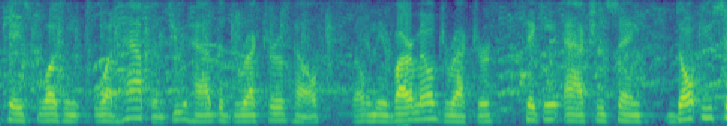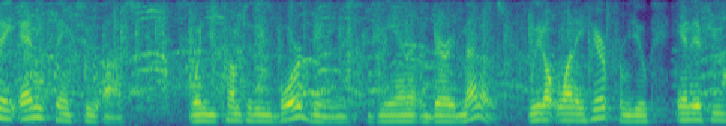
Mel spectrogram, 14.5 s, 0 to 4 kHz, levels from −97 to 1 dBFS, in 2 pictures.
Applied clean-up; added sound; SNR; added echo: none; Applause / Crowd; 11 dB; none.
